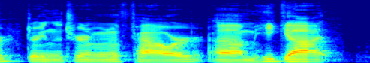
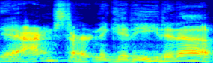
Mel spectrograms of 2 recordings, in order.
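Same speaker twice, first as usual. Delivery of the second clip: tense, strained put-on voice. Imitating Goku getting heated up: strained Tim Robinson voice. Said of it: "Just anytime he goes".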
